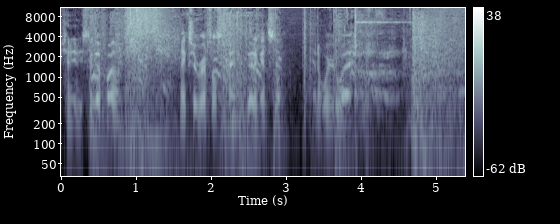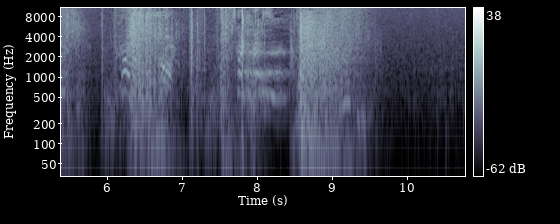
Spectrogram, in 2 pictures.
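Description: A man's voice grunts and roars.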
